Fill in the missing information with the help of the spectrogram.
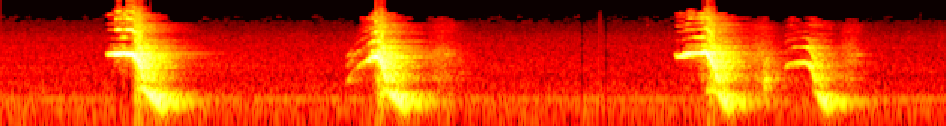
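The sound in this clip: Imitated elk bull barks made by a champion elk caller: four short, sharp calls, the last two close together. Each starts as a high squeal and drops abruptly to a low grunt. They are loud and stand alone, with silence between them.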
